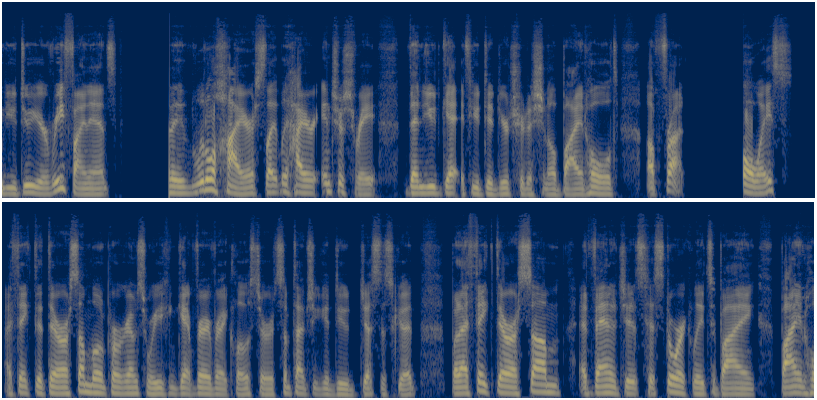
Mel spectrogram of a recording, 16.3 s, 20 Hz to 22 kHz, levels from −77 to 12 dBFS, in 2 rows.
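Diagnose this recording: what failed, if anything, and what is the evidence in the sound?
The playback device is clipping the start after a pause. At 1.44 to 1.67 s, after a 0.32 s gap following "you do your refinance", about 230 ms is swallowed before "a little higher slightly" bursts in with no onset. It happens again at 7.19 to 7.41 s, where roughly 220 ms vanishes after "and hold up front" and a 0.39 s gap. The output sleeps through the short silence and takes that long to wake and relock.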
